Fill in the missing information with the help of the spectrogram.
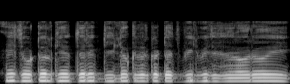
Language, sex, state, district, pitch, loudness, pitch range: Hindi, male, Rajasthan, Jaipur, 155 Hz, -16 LUFS, 150-160 Hz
